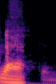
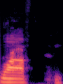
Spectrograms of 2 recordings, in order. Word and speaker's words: Loftin: So I think we're mispronouncing his name. Can you guys tell me what his name is? It's Nick Loftin. Sorry about Nick that. Loftin. That's Loftin.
